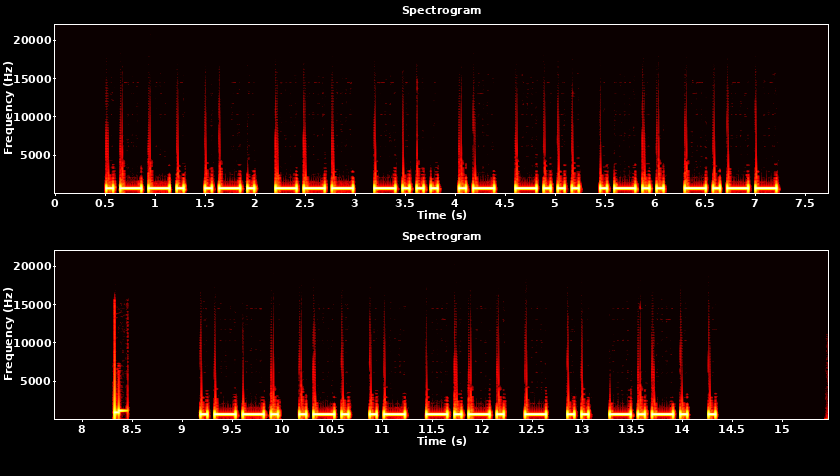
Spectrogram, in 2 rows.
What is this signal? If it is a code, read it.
Morse code, heard as a keyed tone, about 17 wpm, 700 Hz. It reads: PROBABLY PRACTICE
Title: Sentences from Top 700 Words - New Word Drill - 17wpm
